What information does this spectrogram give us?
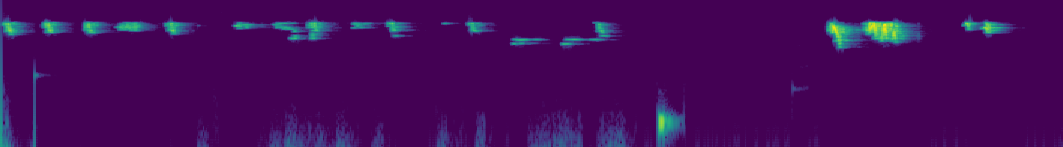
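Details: African sparrow twittering: a quick series of short high chirps and a lower, drawn-out note, then a pause and a louder cluster of harsher chirps near the end.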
